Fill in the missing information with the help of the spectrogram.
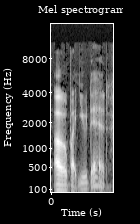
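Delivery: low, soft, slow reply; knowing angel. Retold or imitated. Angel answering Sarah's denial, low and soft. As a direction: drop low and quiet, knowingly. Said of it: "And the angel said".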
